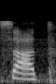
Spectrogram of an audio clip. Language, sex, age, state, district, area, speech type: Urdu, female, 18-30, Uttar Pradesh, Aligarh, urban, read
